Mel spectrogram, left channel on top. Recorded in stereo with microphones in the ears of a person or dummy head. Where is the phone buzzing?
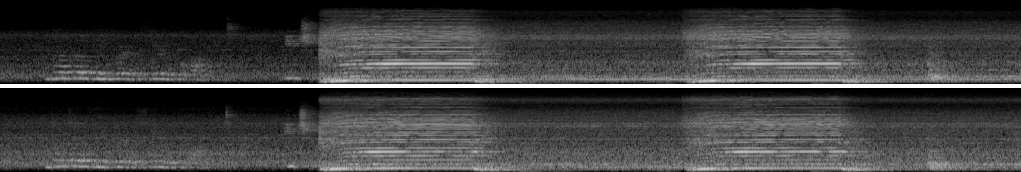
Centre (ahead or behind), 1.4 m.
